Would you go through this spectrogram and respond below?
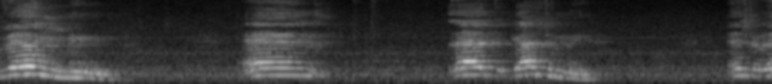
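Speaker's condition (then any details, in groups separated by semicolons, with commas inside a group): Cerebral palsy; speech impediment, different speech pattern, voice hard to understand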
